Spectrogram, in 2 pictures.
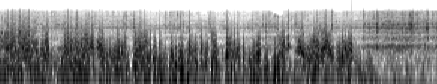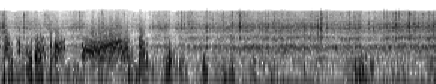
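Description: Battery-powered ride-on toy Jeep driving, its electric motors and gearbox whining steadily and its plastic wheels rolling on concrete, over a constant rushing noise.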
